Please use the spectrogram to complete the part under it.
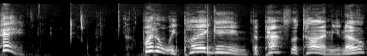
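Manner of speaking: high, wide, mock chirpy girl voice.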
